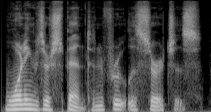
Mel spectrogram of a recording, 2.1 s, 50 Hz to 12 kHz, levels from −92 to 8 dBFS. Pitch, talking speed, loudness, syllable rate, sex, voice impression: 125 Hz, 170 wpm, -20 LUFS, 5.1 syllables/s, male, adult-like, slightly cool, sincere, calm, kind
